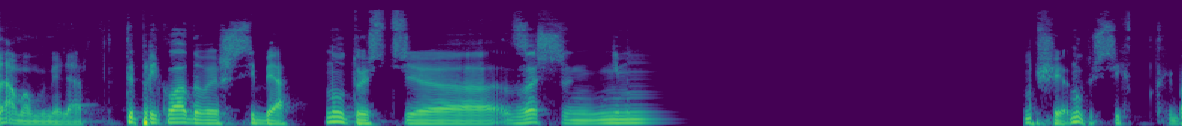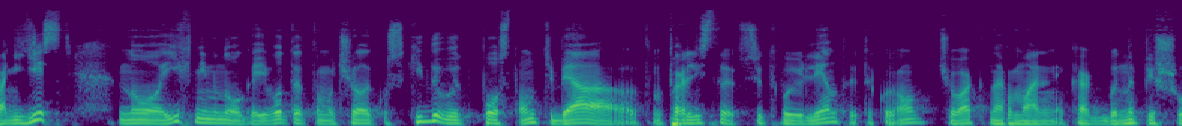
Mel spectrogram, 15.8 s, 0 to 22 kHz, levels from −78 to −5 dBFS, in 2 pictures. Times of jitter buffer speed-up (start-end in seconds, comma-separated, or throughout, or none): 6.90-9.71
